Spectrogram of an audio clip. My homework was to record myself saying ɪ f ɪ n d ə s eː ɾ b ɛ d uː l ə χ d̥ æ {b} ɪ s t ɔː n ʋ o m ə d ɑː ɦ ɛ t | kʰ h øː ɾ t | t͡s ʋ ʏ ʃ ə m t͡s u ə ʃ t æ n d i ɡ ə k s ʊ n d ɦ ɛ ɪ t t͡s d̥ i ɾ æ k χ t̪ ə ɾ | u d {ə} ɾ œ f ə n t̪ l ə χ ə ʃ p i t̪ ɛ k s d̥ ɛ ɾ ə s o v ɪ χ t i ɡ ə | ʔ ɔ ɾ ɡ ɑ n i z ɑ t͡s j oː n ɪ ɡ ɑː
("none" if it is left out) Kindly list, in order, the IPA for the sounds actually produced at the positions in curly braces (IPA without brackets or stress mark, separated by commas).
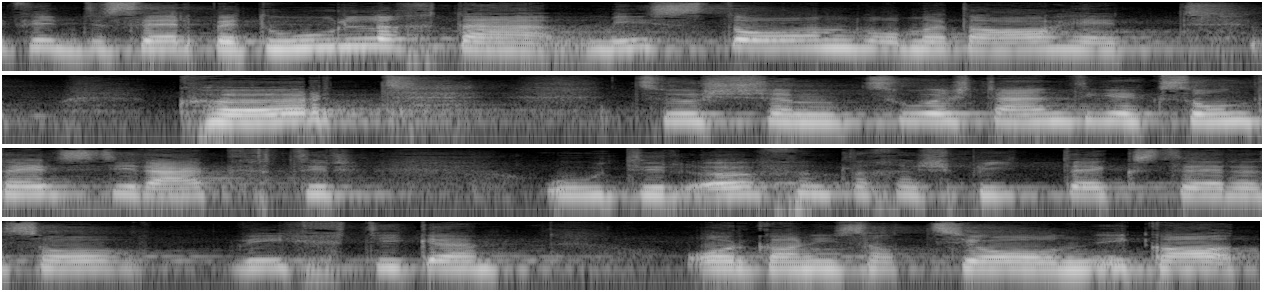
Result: m, ə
